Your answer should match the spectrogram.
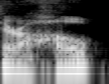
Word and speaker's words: Terre Haute: It's spelled Terre Hot, but it's pronounced Terre Haute. So that's a fun fact. – Like ho-ho, like Santa Claus.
